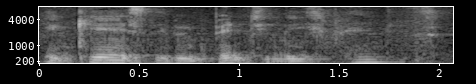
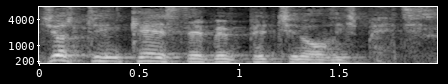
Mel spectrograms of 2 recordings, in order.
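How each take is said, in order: First: It is said quietly. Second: It is said loudly.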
